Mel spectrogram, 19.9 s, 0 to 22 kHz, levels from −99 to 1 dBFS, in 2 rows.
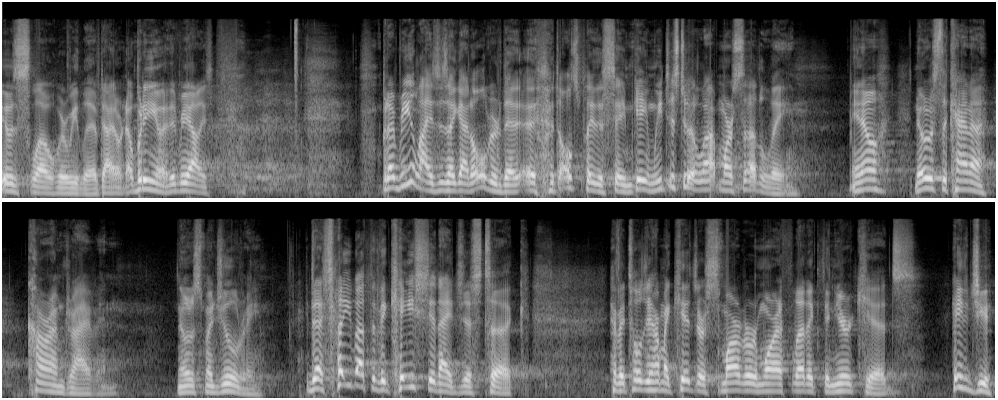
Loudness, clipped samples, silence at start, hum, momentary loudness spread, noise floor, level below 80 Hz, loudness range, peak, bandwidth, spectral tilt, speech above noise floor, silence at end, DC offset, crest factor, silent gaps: -18 LUFS; under 0.1%; 0 s; none; 15 LU; -56 dBFS; -52 dBFS; 3 LU; -2 dBFS; 16 kHz; -4.5 dB/octave; 38 dB; 0.05 s; under 0.1%; 18 dB; none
